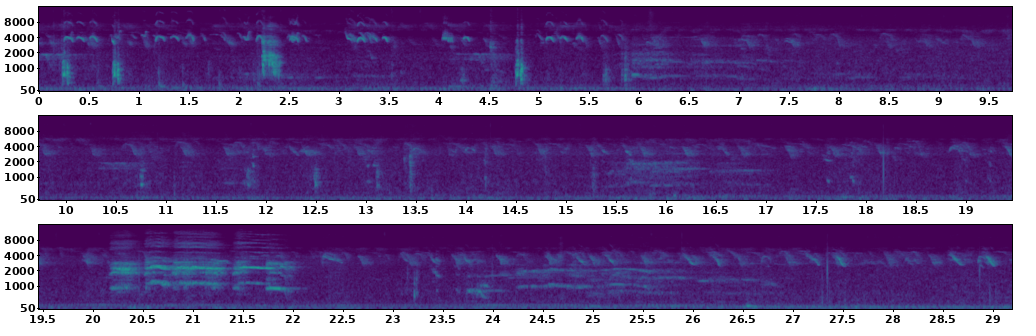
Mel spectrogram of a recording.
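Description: Red junglefowl rooster crowing once, a short call of about a second and a half about two-thirds of the way in. Sharp peeps from chicks come in the first few seconds, softer clucks are heard here and there, and a fast high chirping runs underneath.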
